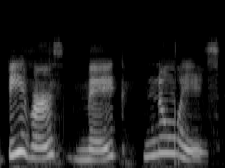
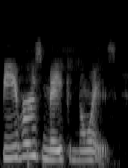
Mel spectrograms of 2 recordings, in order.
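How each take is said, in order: First: "beavers make noise" slowly, word by word; slow model reading. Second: Said in the usual way. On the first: Shown as a demonstration. Teacher reading a story title to pupils, slow and deliberate. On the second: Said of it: "read a story called".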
